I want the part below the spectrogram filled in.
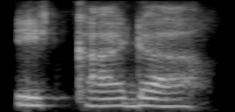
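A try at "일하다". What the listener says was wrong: Ilhada. Karena yang aku lingkari itu adalah huruf real. Bunyinya L atau L.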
